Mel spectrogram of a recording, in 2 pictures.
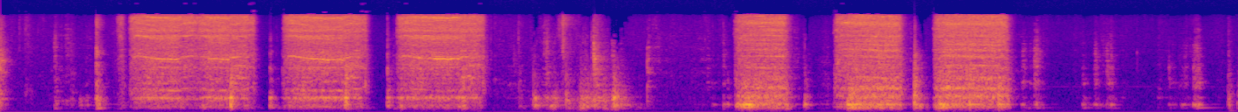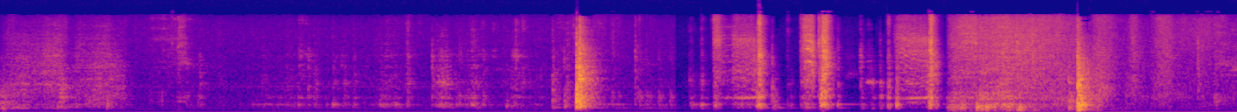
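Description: A power drill boring holes into a wooden drawer front through a wooden drilling template, in two sets of three runs about a second each. Later come quieter clicks and scraping as screws are handled and driven.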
